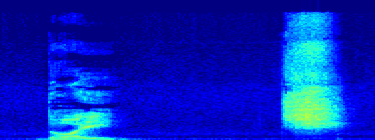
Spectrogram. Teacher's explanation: Como tem um T, né? Então tem que ser o T mais chiado.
